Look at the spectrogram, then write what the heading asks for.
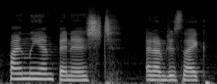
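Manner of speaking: ordinary delivery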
